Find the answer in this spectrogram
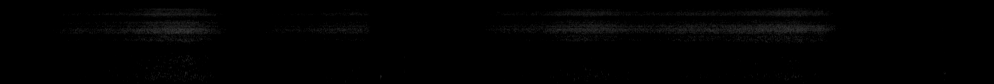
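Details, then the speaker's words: Two steady, soft, airy hisses, each a few seconds, as a person blows through the mouthpiece of a homemade Arduino smart incentive spirometer at the lowest, very slow flow, which the display rates as good status. "so first i will show the lowest bloat which speed is very slow and it will show the good status here"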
